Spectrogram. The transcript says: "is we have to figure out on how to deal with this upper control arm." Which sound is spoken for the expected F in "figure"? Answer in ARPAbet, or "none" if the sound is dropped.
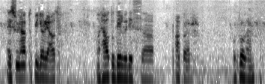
P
